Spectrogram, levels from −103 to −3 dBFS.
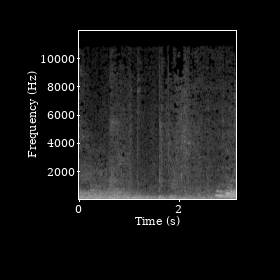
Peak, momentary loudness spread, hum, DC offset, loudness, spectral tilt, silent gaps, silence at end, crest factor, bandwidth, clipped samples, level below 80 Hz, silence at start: -26 dBFS; 11 LU; none; under 0.1%; -45 LUFS; -7 dB/octave; none; 0 s; 16 dB; 11.5 kHz; under 0.1%; -54 dBFS; 0 s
